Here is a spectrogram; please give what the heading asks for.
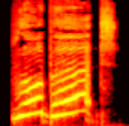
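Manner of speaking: high, loud call into a dark room; boy calling into the dark room, loud. A narrator's reading. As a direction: call his name into the dark. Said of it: "called Toby into the dark room".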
